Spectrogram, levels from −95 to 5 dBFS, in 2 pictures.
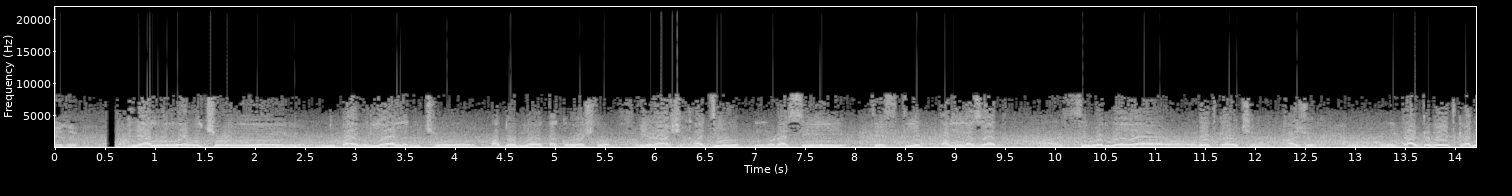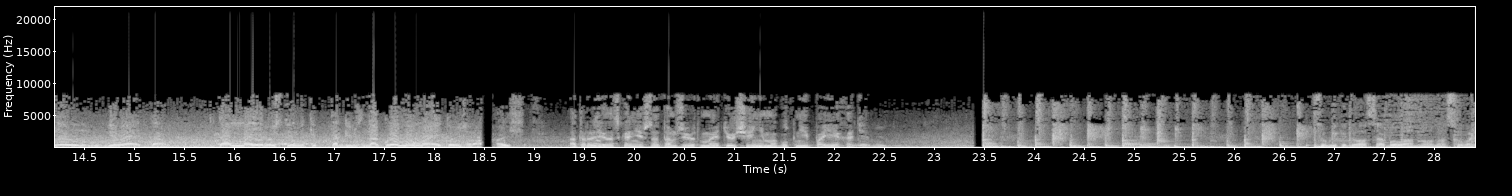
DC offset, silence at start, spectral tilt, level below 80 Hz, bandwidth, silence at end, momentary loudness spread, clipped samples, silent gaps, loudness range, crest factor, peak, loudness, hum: under 0.1%; 0 s; -5.5 dB/octave; -24 dBFS; 8.8 kHz; 0 s; 7 LU; under 0.1%; none; 6 LU; 10 dB; 0 dBFS; -11 LUFS; none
